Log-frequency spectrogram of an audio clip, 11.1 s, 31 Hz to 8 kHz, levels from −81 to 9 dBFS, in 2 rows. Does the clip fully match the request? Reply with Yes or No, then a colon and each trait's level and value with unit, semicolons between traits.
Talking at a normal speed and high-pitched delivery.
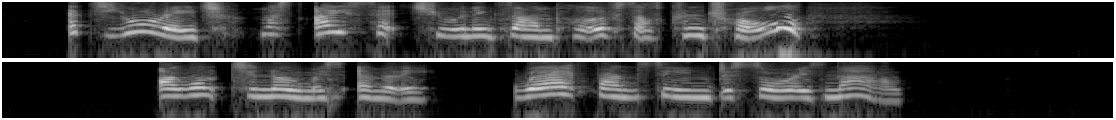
No: slow, 130 wpm; very high, 275 Hz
